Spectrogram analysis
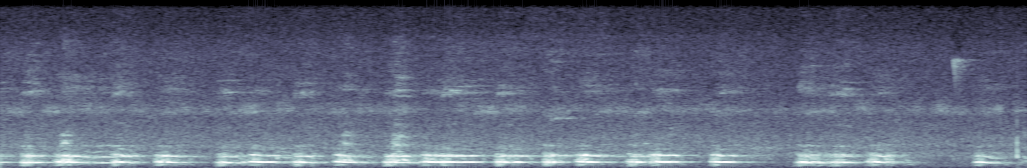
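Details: Howler monkeys playing near Nuario, Panama give a run of hoarse, hooting grunts in quick, rhythmic bursts.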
